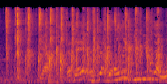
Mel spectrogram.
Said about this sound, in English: And those of you who have been at previous Balticons, when I've brought down lemon cakes, can I get a show of applause?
